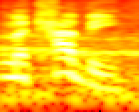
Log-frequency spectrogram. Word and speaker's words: Maccabi: Makabi.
